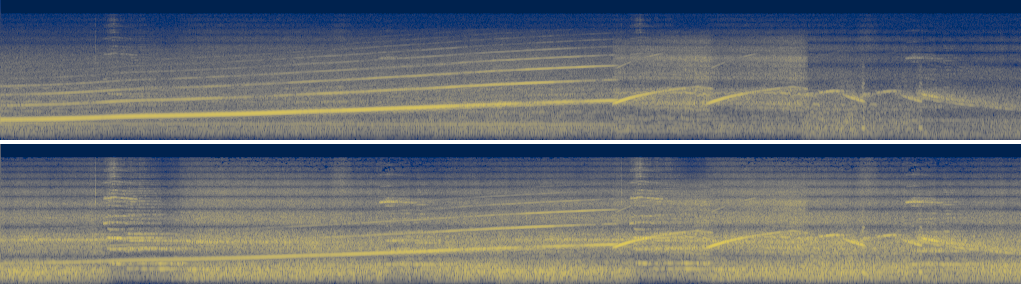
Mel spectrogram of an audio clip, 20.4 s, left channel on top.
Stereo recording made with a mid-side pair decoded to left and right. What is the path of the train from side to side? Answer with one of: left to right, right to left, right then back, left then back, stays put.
stays put.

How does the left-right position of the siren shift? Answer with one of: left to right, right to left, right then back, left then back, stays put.
left to right.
